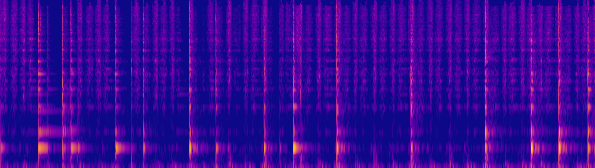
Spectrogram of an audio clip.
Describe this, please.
Stomping & playing on various pots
